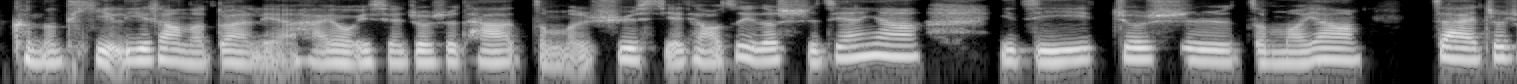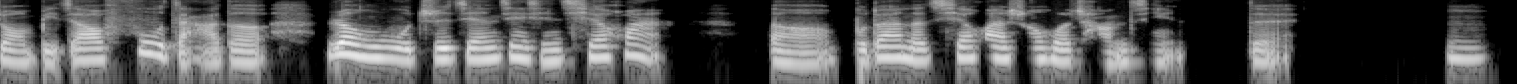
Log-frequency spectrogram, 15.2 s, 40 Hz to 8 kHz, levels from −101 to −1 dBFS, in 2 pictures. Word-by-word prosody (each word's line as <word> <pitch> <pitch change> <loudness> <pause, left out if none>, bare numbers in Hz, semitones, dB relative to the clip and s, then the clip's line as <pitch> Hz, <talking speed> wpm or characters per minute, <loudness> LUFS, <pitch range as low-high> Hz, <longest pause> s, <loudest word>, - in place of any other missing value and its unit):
可 185 - +1
能 160 - -1
体 170 - 0
力 180 +2 +3
上 180 -2 +2
的 150 +1 -3
锻 165 -2 -1
炼， - - -5
还 165 -3 -3
有 155 -2 +1
一 165 - +1
些 165 -1 -2
就 165 +1 +1
是 165 0 -2
他 160 0 0
怎 - - -4
么 - - -5
去 195 -1 +1
协 185 -3 +1
调 185 - -1
自 225 - -1
己 - - +3
的 180 +1 +3
时 165 - -1
间 210 +7 +1
呀， 230 -2 +3 0.4
以 175 - -1
及 170 +3 +2
就 195 -1 +2
是 175 -4 0
怎 155 - -1
么 155 +1 -2
样 190 0 +2 0.3
在 200 -3 +5
这 210 +3 0
种 175 -5 -2
比 155 - -3
较 185 +2 +2
复 255 +6 0
杂 - - -2
的 160 -1 -1 0.3
任 250 -5 +7
务 190 -4 +1
之 195 +1 +3
间 195 +1 +2
进 215 -2 +2
行 170 -2 -2
切 215 +4 +2
换， 235 -1 -2 0.5
呃， 150 -1 -2
不 170 - -2
断 215 -1 +3
地 175 -1 +1
切 205 +2 +2
换 210 -1 +1
生 195 -1 -3
活 175 -2 +1
场 - - -5
景。 165 +1 -5 0.3
对， - - -6 0.7
嗯。 200 0 -6
185 Hz, 240 characters per minute, -22 LUFS, 165-205 Hz, 0.7 s, 任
